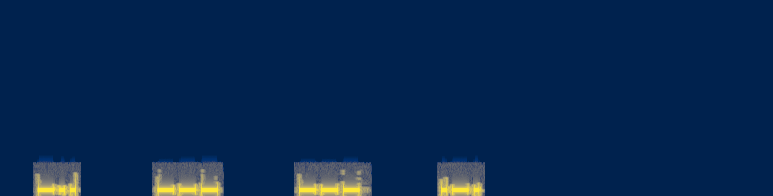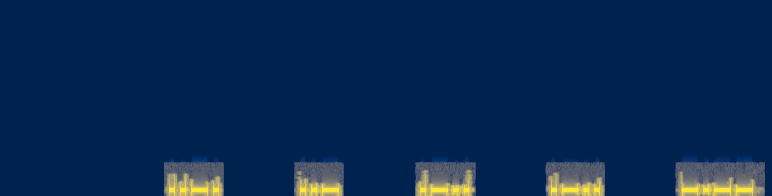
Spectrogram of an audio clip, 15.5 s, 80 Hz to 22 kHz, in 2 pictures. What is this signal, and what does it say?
Morse code, heard as a keyed tone, about 22 wpm, spaced as for 9 wpm, 800 Hz. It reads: DOOR FULLY
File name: SOUND WORDS 22 wpm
